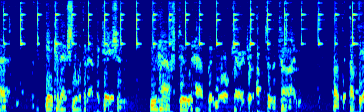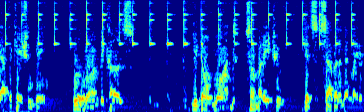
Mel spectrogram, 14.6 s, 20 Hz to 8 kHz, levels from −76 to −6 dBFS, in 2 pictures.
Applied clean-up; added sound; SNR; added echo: classical method spectral subtraction.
